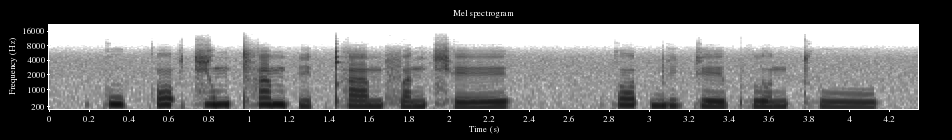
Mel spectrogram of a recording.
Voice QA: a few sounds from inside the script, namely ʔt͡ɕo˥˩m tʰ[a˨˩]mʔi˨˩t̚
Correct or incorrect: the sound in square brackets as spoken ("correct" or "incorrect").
incorrect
